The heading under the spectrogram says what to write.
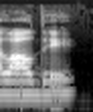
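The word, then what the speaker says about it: laldie: Yeah, laldi. Is that not how you say it? – That is how you say it.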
